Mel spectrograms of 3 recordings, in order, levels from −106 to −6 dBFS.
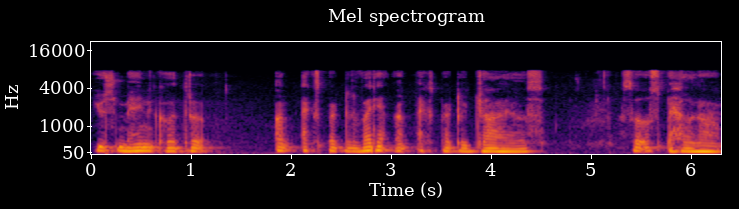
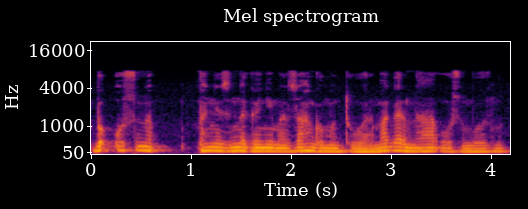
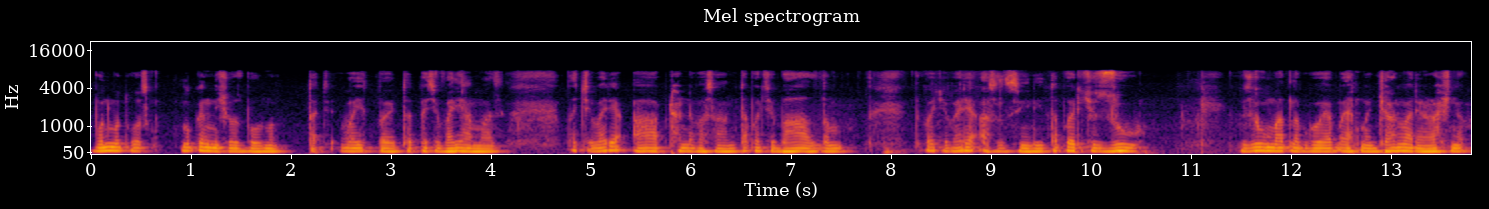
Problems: low volume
